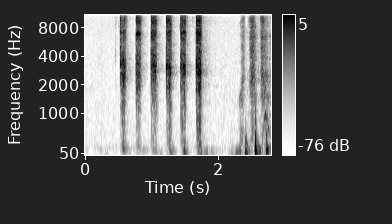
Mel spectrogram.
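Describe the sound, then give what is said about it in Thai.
Squirrel calls in the style of a squirrel from Ranong in southern Thailand: six sharp, evenly spaced squeaky chirps, then a pause and a quicker, louder cluster of chirps. “ร้องแบบนี้เพราะว่ามันเป็นกระรอกปากใต้นะครับ”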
